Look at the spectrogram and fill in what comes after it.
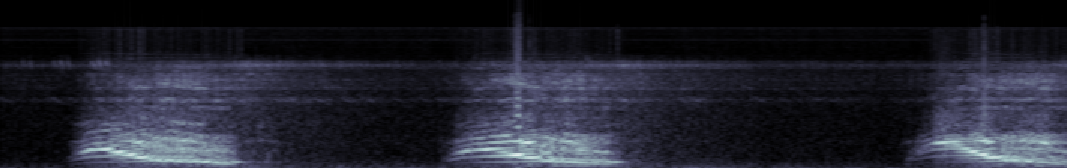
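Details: A wild Sumatran tiger in Sumatra, caught on a camera trap, gives deep, rough roars, each about a second long, repeated every few seconds.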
